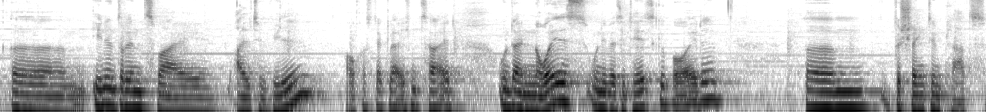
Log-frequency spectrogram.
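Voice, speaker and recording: Dark-voiced architect, measured and hesitant. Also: male voice, mid-range voice, gravelly. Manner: measured, thoughtful, frequent hesitations. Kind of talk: documentary interview. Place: bright office, seated at a desk.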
